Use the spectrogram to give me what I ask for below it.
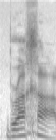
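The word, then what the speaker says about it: ברכה: So the shva is pronounced I, as in the word fish, even though it is not counted as a vowel. So the first syllable in this word is birah, and the second syllable, cha, mitsuyan.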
